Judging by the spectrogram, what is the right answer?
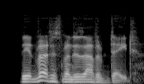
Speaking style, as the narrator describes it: snapped Dirk

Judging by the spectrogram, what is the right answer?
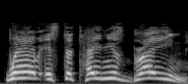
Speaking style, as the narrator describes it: he yelled

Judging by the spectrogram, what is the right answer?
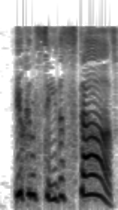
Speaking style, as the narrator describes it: cried Nettie

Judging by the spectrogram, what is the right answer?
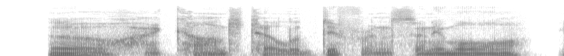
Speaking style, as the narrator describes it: he said with a sigh

